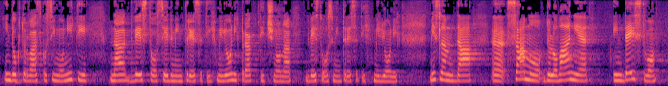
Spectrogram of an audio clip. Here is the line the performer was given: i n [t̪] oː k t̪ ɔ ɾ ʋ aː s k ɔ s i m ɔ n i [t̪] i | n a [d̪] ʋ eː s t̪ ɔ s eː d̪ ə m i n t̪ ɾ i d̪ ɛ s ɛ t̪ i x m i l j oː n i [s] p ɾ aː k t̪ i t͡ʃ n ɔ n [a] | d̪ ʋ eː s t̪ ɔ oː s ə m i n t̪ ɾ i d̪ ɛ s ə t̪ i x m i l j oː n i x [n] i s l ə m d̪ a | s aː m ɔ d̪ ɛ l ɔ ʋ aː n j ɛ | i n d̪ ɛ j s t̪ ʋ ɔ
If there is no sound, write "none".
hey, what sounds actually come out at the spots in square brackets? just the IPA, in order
d̪, t̪, d̪, x, a, m

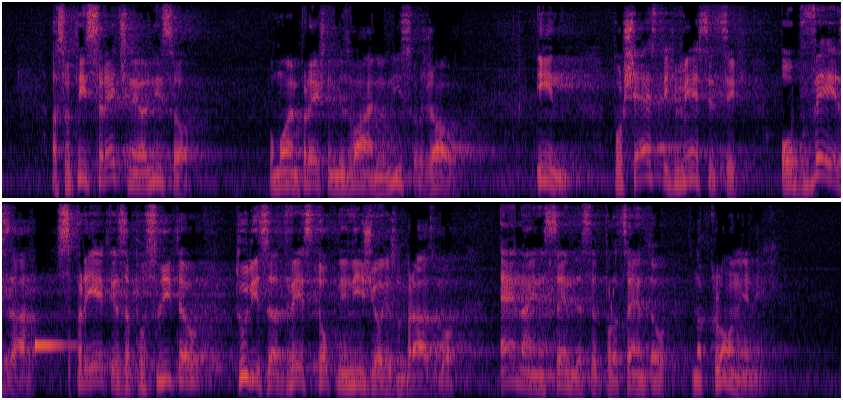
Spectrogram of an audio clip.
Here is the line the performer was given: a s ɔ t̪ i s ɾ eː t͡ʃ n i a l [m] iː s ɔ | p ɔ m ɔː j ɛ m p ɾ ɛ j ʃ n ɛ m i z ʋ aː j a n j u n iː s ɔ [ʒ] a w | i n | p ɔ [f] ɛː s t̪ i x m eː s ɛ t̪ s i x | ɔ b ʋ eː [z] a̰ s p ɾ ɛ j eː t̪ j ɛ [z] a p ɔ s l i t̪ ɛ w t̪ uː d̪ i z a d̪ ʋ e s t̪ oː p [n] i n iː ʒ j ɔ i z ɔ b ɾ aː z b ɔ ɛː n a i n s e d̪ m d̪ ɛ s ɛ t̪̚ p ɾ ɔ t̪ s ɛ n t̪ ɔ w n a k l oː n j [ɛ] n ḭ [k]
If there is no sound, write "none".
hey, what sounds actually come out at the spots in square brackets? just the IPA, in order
n, ʒ, ʃ, z, z, n, ɛ, x

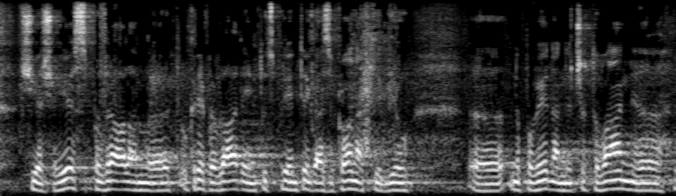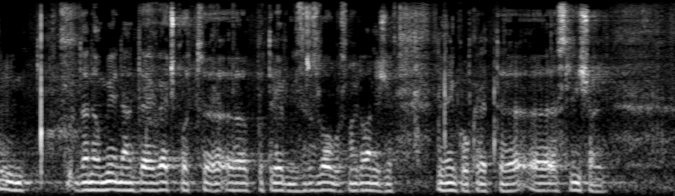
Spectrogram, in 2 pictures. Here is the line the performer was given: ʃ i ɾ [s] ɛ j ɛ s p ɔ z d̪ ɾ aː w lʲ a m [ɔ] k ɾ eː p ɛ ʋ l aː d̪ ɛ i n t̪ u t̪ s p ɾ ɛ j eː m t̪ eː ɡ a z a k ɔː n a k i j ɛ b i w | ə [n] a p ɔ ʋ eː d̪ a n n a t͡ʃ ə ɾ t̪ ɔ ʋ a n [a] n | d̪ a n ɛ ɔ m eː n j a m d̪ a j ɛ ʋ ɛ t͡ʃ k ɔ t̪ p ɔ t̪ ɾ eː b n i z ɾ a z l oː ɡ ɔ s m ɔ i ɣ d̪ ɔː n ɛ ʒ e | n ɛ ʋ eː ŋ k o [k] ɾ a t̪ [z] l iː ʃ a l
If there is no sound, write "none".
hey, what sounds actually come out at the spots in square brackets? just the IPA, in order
ʃ, u, n, i, k, s

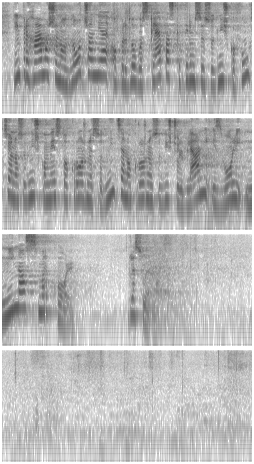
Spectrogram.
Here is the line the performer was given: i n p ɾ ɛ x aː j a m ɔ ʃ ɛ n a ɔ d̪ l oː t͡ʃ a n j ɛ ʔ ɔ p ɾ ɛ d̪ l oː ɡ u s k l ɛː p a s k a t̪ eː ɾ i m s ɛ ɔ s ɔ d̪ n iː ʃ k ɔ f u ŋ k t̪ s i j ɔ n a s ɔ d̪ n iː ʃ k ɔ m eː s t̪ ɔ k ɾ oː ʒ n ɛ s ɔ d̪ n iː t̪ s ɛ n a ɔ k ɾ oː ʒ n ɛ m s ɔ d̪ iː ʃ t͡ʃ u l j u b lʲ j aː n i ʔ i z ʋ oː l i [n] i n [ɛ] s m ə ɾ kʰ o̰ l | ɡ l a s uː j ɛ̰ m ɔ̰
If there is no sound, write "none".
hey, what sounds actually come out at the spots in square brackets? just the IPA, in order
n, a

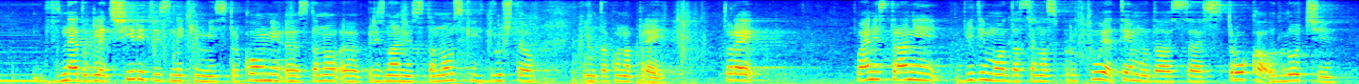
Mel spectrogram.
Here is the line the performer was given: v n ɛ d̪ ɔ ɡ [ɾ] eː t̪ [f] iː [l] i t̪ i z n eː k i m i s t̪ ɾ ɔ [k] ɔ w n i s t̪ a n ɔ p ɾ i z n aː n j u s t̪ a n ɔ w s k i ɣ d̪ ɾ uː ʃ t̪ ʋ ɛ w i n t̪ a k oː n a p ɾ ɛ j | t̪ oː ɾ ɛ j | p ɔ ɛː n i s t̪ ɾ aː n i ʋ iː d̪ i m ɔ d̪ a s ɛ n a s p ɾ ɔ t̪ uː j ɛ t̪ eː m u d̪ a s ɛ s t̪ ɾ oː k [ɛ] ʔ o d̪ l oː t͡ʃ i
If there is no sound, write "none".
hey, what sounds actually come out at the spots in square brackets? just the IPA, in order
l, ʃ, ɾ, k, a

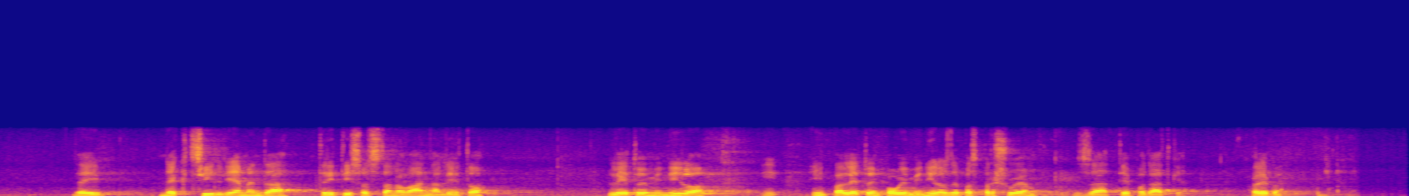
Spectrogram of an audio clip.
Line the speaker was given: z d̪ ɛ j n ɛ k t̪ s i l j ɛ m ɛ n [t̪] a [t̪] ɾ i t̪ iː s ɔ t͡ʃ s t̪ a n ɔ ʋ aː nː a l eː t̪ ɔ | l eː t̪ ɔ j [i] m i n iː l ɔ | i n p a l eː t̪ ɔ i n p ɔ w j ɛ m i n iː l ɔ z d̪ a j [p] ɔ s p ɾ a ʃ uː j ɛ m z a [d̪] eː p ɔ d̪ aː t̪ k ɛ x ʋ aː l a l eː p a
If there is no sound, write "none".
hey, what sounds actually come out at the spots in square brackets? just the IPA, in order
d̪, t̪, ɛ, p, t̪

